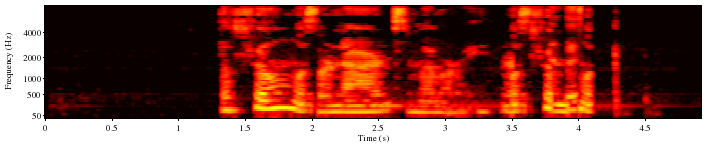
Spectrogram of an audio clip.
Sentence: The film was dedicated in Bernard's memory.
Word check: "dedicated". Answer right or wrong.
wrong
